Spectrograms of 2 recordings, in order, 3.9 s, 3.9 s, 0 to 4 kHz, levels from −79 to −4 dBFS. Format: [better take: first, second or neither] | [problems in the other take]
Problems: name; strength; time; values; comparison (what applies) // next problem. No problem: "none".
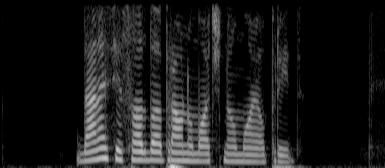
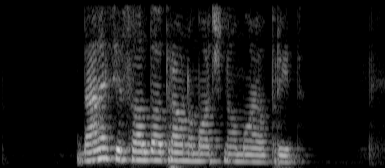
first | room echo; dies away in 0.3 s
